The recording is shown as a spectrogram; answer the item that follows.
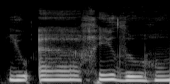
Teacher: یو آ یہاں پر واؤ نہیں پڑھیں گے، حمزہ پڑھیں گے اور کٹ آف ساؤنڈ کے ساتھ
